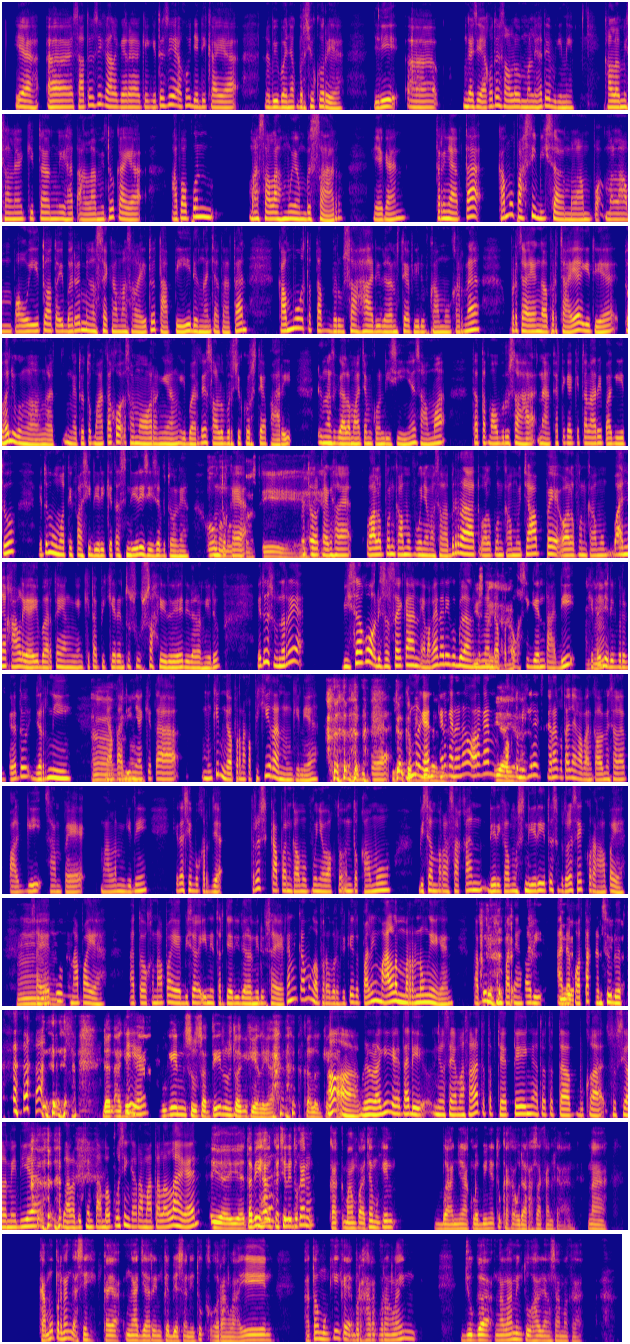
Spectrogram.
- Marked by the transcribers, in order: chuckle; chuckle; laugh; chuckle; in English: "chatting"; chuckle
- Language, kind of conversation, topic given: Indonesian, podcast, Apa kebiasaan kecil yang membuat harimu terasa lebih hangat?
